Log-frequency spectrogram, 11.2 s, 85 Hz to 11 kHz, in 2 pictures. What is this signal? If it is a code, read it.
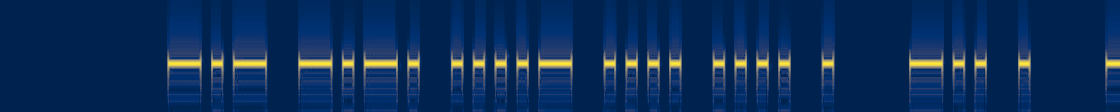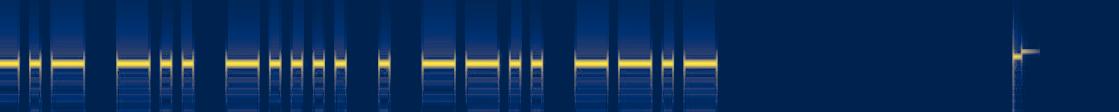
Morse code, heard as a keyed tone, about 22 wpm, 700 Hz. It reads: KC4HHE DE KD6EZQ
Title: USA Callsign DE Callsign - 6 Characters - 22wpm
